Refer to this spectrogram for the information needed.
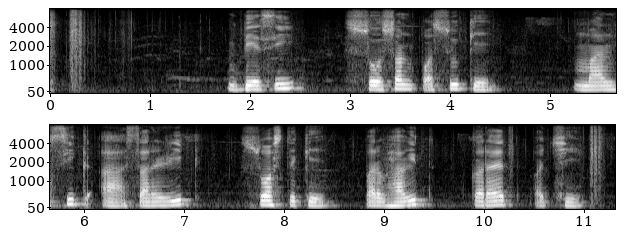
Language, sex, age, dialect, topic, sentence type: Maithili, male, 18-24, Southern/Standard, agriculture, statement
